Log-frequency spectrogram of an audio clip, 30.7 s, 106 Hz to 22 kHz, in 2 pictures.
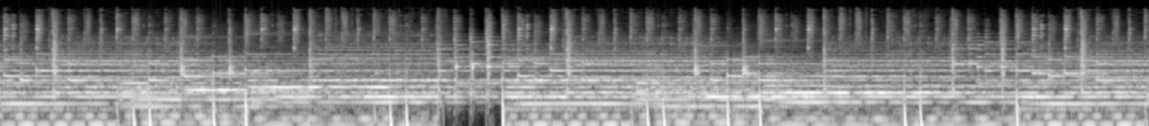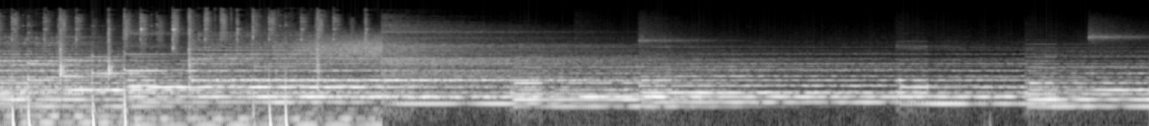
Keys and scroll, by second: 0.4 2, 0.5 Return, 6.5-7.3 typing, 6.7 Return, 7.4 Return, 10.8 5, 10.9 Return, 17.6 Tab, 18.0 Delete, 21.6 ctrl+x, 23.5 Delete, 25.5 Delete, 28.9 Delete.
